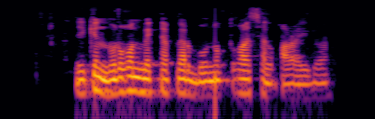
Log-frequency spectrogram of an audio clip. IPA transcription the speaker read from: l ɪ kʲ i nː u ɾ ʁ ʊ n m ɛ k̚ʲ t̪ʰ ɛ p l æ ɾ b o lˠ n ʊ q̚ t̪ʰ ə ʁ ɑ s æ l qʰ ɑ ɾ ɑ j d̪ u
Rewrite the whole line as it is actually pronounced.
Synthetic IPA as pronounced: l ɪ kʲ i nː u ɾ ʁ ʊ n m ɛ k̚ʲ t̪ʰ ɛ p l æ ɾ b o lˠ n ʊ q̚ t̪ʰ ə ʁ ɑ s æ l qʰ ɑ ɾ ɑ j d̪ u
